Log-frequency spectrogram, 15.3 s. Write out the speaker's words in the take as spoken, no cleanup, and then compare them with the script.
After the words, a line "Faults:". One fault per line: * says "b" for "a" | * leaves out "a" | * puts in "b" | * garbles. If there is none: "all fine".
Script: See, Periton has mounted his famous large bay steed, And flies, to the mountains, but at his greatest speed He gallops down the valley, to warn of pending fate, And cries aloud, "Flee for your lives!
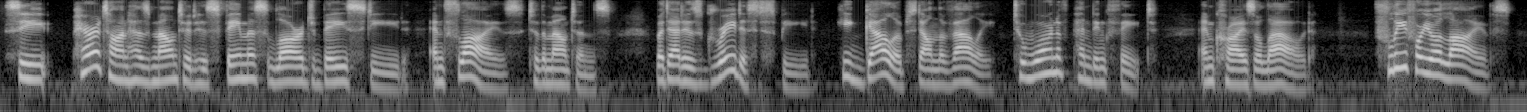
See, Periton has mounted his famous large bay steed, And flies, to the mountains, but at his greatest speed He gallops down the valley, to warn of pending fate, And cries aloud, "Flee for your lives!
Faults:
all fine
